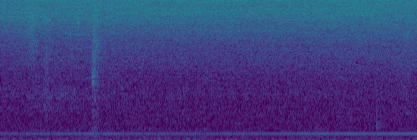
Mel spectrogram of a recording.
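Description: Room tone: a steady hiss with a faint steady low hum, and one faint click about one and a half seconds in.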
